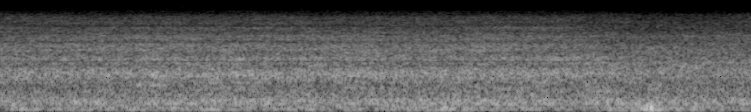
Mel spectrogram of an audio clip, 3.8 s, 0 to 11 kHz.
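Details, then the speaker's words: APA 1200CMH air cooler after repairing its dead fan motor that would not spin, reassembled and switched on for a test: steady, even rush of air with no knocking, scraping or speed wobble; normal fan airflow. "Sekarang kita akan Nyalakan Apakah dia berfungsi dengan normal Oke kalian dengar ya itu adalah suara anginnya"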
